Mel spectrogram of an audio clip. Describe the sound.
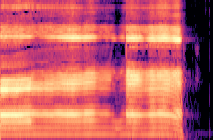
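A voice imitates an underwater duck quack: a long, buzzy, nasal drone in two steady stretches with a brief break between, ending in a quick downward pitch drop.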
